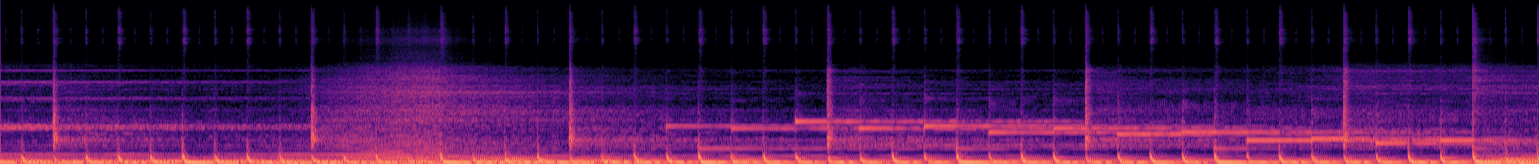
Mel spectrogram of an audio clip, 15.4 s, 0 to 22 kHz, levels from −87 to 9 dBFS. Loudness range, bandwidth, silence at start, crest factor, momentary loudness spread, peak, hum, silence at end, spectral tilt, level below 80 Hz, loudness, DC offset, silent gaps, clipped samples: 1 LU; 4.1 kHz; 0 s; 8 dB; 3 LU; -8 dBFS; none; 0 s; -9 dB/octave; -18 dBFS; -21 LUFS; under 0.1%; none; under 0.1%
